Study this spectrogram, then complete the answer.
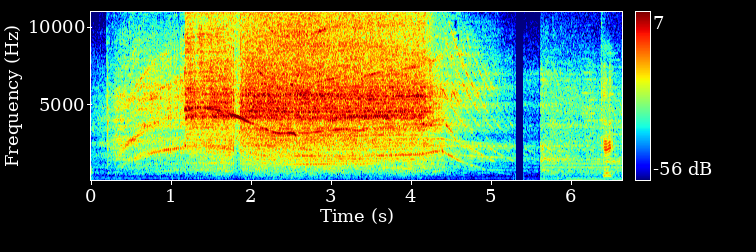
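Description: Compound miter saw running: the motor spins up to a steady, loud whine that holds for several seconds, then winds down and fades, followed by a brief pause and a quieter tail of noise.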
